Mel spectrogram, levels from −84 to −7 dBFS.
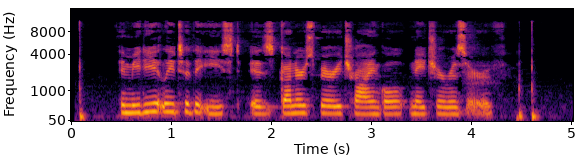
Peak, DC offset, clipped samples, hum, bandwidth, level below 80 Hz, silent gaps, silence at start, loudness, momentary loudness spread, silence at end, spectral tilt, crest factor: -8 dBFS; under 0.1%; under 0.1%; none; 11.5 kHz; -56 dBFS; none; 0.1 s; -25 LUFS; 14 LU; 0.35 s; -3.5 dB/octave; 18 dB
